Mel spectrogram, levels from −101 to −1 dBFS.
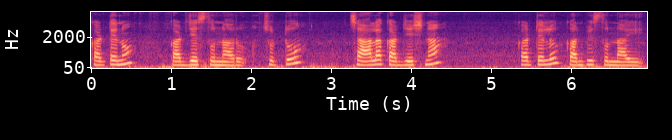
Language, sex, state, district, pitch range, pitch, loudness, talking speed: Telugu, female, Telangana, Mahabubabad, 195-230 Hz, 205 Hz, -17 LUFS, 75 wpm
